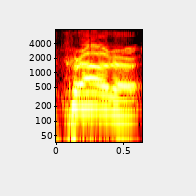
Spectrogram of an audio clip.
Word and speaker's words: Crowder: Sure, he got the name wrong. I just want to make sure that, it's It's Crowder. Interest in other people. It's Crowder, Yeah.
